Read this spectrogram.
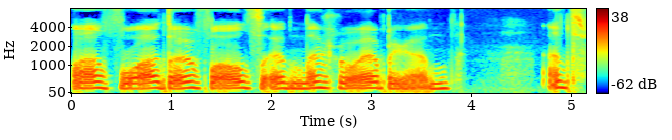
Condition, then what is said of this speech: ALS (motor neuron disease). I can't quite get my sentences out quickly enough, but I can still speak.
